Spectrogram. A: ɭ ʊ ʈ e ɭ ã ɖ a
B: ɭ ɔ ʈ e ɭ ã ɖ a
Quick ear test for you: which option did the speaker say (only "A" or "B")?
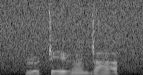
A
